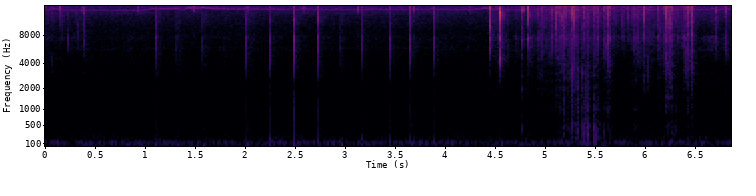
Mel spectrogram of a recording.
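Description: Medium-length fingernails on both hands scratch the plastic sequins of a sequin-fabric mermaid unicorn pillow. Sharp, bright clicks and ticks come first, then a denser, crinkly scratching burst near the end. A low, steady hum runs underneath throughout.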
